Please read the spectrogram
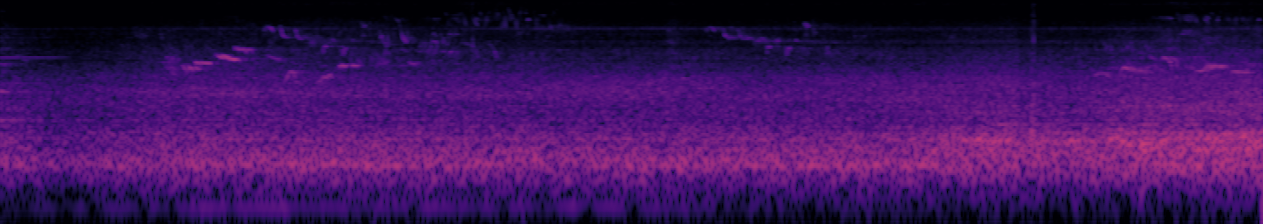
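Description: Red DB double-deck regional train approaching along the platform track: a low rumble that grows louder over the last few seconds. Birds chirp briefly several times.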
